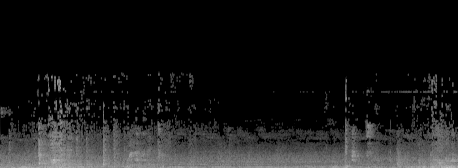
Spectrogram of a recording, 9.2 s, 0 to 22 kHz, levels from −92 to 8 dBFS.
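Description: From start to finish the top end stops dead at about 12.3 kHz, and there's a watery, swirly quality with smeared attacks. That's most likely heavy MP3 compression, consistent with a low bitrate around 32 kbps, starving weak frequency lines so they flicker between frames.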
